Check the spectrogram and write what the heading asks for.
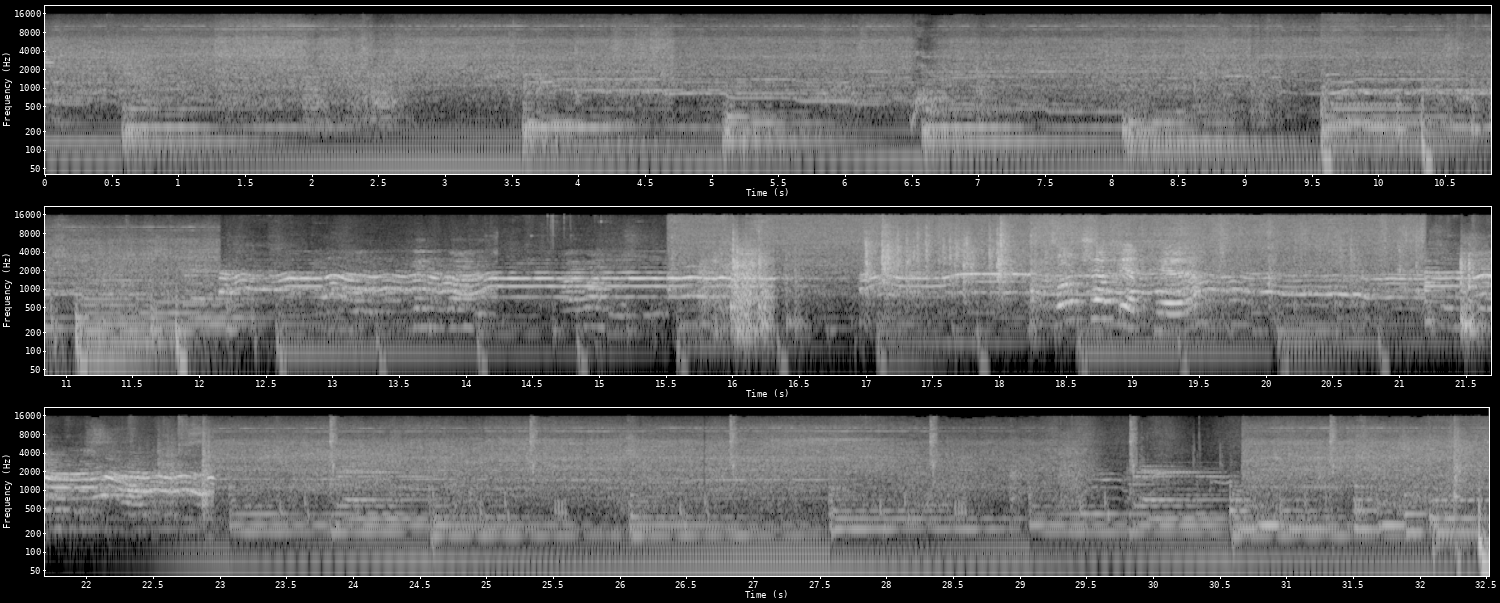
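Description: Background music: a song with a stepping bass line, and a sung vocal part in the middle stretch.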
